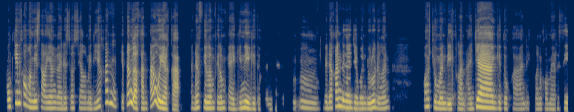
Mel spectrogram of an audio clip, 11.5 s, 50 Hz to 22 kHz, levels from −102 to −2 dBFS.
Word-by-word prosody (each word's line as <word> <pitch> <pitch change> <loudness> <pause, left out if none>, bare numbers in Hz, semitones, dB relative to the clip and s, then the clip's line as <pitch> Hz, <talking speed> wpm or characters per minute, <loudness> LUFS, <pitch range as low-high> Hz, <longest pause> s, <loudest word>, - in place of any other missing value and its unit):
Mungkin 320 +10 +1
kalau 320 -9 0
misalnya 210 -3 -1
nggak 195 -1 -5
ada - - -8
sosial 200 -1 -11
media 190 +5 -5
kan 405 - 0 0.2
kita 215 - -9
nggak 205 - +7
akan 190 -1 -4
tahu - - +4
ya 190 -3 +6
Kak 155 -3 -3 0.2
ada 195 +1 -3
film-film 200 -1 0
kayak 180 -3 -6
gini 210 +3 +2
gitu 180 -1 -8
kan? 170 - -23 0.6
Mmm. 220 -3 -6 0.3
Beda 205 +1 -4
kan 265 +1 +2
dengan 220 -3 +3
zaman 190 -1 -3
dulu 200 +4 +3
dengan 190 +2 -5 0.7
"oh 255 - -3
cuman 195 -6 -1
di 175 - +1
iklan 180 -1 -9
aja" 215 +2 +6
gitu 190 -2 -7
kan, 180 -1 -16
iklan 180 -1 -15
komersil. 180 +2 -10
200 Hz, 190 wpm, -24 LUFS, 185-215 Hz, 0.7 s, nggak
